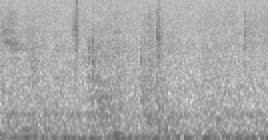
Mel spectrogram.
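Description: Microphone handling noise: faint rustling with a few light, irregular knocks as a clip-on microphone and its pack are being fitted, over a low hum.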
